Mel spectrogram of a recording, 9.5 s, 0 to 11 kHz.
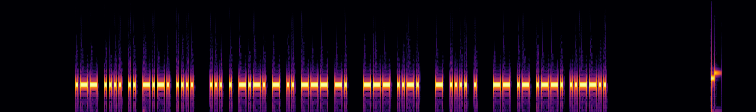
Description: Morse code, heard as a keyed tone, about 40 wpm, 700 Hz. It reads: WHICH SECTION OF THE MAP?
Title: Sentences from Top 1000 Words - Review Part 5 - 40wpm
